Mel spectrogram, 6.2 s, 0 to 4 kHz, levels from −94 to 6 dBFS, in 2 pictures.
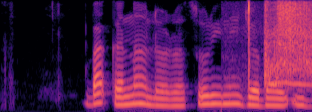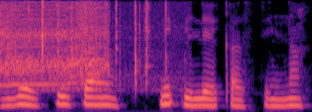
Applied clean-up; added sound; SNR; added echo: none; Camera; -1 dB; none.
